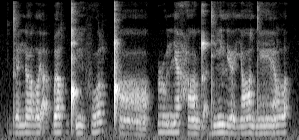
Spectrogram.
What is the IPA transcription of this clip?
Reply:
d l ə n œ lˠ j a̰ ɓ ə lˠ ǃʼ ĩ f u lˠ ǃʰ ɑ̃ | ɭ u n ɾʲ ã h ɑ̃ ɖ a̰ d j ĩ lʲ œ j ɑ̃ d ẽ lˠ

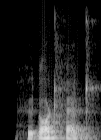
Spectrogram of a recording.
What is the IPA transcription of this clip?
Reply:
h ʏ ɗ ɒ ɖ h æ ɖ

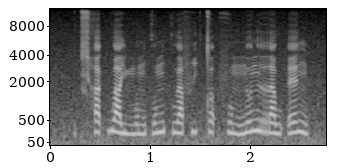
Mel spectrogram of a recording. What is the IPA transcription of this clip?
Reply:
t͡ɕʰ a˦˥ k̚ w a˨˩ j m o˨˩ m k o˥˩ m k u˧ a̯ f i˥˩ ʔ t ɔ˦˥ ʔ f o˩˦ m n o˥˩ n r a˧ w ʔ ɛː˥˩ ŋ

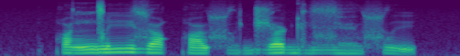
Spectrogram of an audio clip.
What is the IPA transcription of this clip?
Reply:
qʷ ɛ ŋ͡ǀ i z o qʷ a sʷ ɛ̤ d͡ʒ ʌ ɖ i̤ z ɛ̤ sʷ i

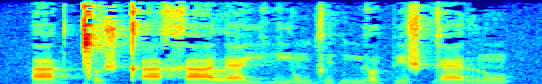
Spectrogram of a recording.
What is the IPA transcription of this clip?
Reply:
a ɡ ǀ ɵ ʒ kʼ a x a l æ j i j ũ ɡ l i ɡ mʲ ɔ pʲ æ ʒ ɡ æ r ũ

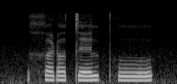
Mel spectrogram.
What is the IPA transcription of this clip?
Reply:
x ʌ ɽ ʌ t ɛ l pʰ o

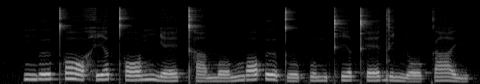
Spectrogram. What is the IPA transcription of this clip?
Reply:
ŋ ɯː˧˥ t̪ʰ ɔː˥˨ h i˧˥ ə̯ t̪ʰ ɔː˧˥ n ɲ eː˩˧ kʰ a˩ m oː˩˧ ŋ ɔː˧˥ ʔ ɯː˥˨ t̪ uː˩ p u˧ m kʰ i˧˥ ə̯ kʰ eː˧˥ d i˧ ɲ oː˩ k a˥˨ j

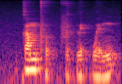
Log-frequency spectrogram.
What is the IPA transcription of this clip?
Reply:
k ɐ˥ m pʰ ʊ˨ k̚ f ɵ˨ t̚ l ɪ˧ k̚ w ɪ˨˥ ŋ

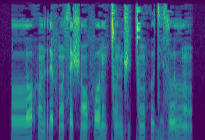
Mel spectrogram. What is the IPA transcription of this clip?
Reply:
lː ɔ h õ r ɛ f õ s ɛ ʃ ɔ̃ f ɔ ɾ ẽ ǀ ũ n d͡ʒ i̤ ǀ ũ h u d e̤ z o lː õ

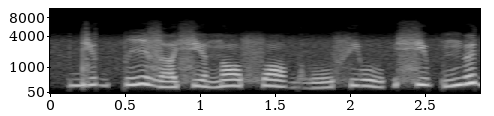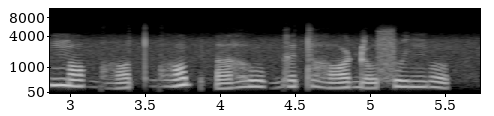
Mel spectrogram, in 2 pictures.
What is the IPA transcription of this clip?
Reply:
dʲ ʊ˧˥˧ d p i˧˥˧ z ɐ˩˧ sʲ ɐ˧˩ n ɔ˧ f ɔ˧˩ ɡʱ u˩˧ f j u˧˩ | sʲ u˧˩ p ŋ ʏ˧˥˧ d n ɔ˧ ɡʱ ɔ˩˧ t ɡʱ ɔ˧˥˧ p ʔ ɐ˩˧ ɦ u˧˩ ɡ ʏ˧ t ɦ ɔ˩˧ ɖ ʊ˩˧ sʷ i˧ ŋ ʊ˧˩

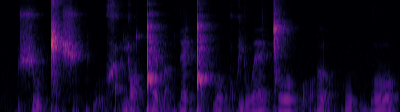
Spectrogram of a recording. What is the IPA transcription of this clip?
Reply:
ʃ u ǁ ɛ̰ ʃ o̰ k ɓ o̰ x a̰ j ɔ ǃ ɛ ɓ a̰ ɗ ɛ ǃ ɛ̰ ɓ o k ɔ̰ j w ɛ ǀ o ɓ ɔ̰ l ɔ̰ k u ɡ͡b o

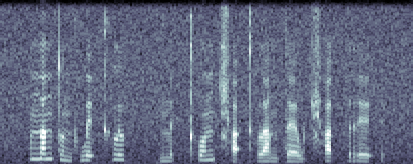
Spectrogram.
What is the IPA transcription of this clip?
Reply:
n a˥˩ n t u˩˦ n k w e˦˥ ʔ kʰ l ɯ˥˩ k̚ | m e˨˩ k̚ tʰ o˥˩ n t͡ɕʰ a˨˩ ʔ kʰ l a˧ n t ɛː˨˩ w t͡ɕʰ a˥˩ t̚ p r e˦˥ ʔ

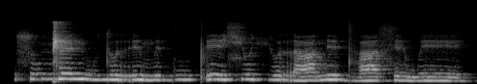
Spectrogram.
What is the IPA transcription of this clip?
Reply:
s u˧ ŋ͡ǁ ɛ˥ n o̤˧ d ʊ˧˩ r ɪ˧˩ m ɪ˧˩ ɡ o̤˥˧ pʼ e˥˧ ɕ ʊ˥˧ ç ʊ˧ r a˩˧ n ɪ˥˧ dʱ a˩˧ s ɪ˧˩ w e˧˩

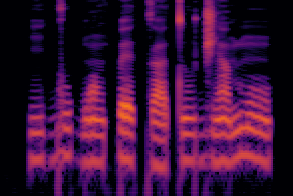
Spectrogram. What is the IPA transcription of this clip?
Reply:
i˨ ɡ u˧ b ɔ̃˨ k͡p ɛ˧ k a˨ t u˨˦ d͡ʒ ã˦ m ũ˦˨

